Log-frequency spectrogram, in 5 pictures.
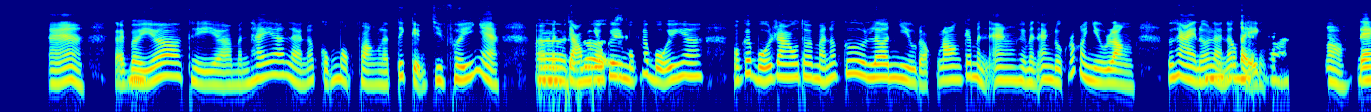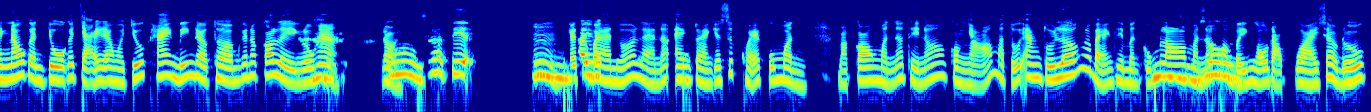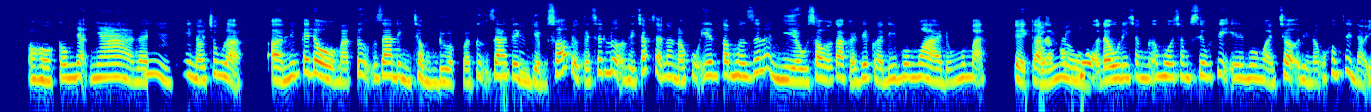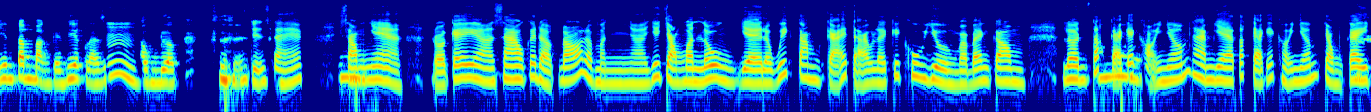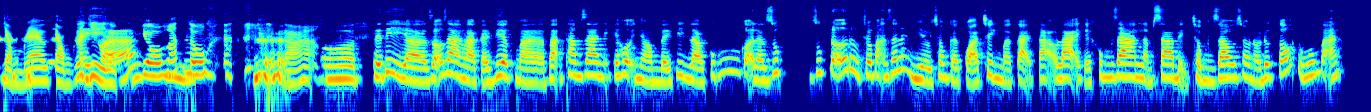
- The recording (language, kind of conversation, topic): Vietnamese, podcast, Bạn có bí quyết nào để trồng rau trên ban công không?
- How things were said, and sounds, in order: other background noise; chuckle; tapping; "một" said as "ờn"; laugh; laughing while speaking: "Ờ"; laugh; laugh; laugh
